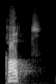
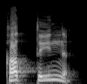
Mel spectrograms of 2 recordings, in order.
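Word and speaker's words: qat (قط): C'est pour ça qu'on prononce qat. L'enfer dira qat, qat.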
